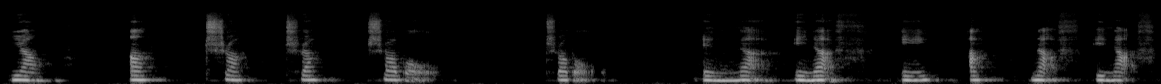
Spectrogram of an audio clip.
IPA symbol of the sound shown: ʌ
